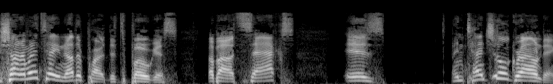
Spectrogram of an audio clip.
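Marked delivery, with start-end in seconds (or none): none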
